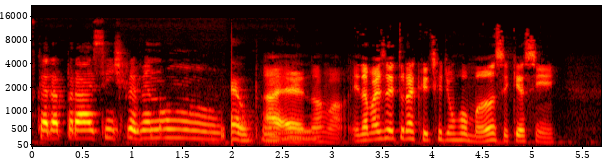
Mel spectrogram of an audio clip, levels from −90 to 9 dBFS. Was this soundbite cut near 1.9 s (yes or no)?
yes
